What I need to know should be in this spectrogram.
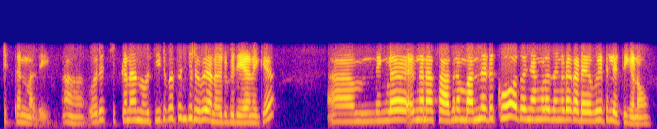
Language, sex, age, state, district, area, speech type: Malayalam, female, 45-60, Kerala, Thiruvananthapuram, urban, conversation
